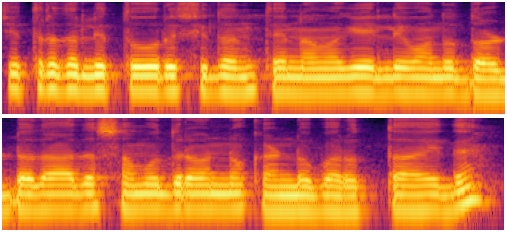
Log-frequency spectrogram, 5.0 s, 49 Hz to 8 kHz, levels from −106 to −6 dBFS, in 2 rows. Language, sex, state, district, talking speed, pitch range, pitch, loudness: Kannada, male, Karnataka, Bidar, 95 wpm, 125-140 Hz, 130 Hz, -15 LUFS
